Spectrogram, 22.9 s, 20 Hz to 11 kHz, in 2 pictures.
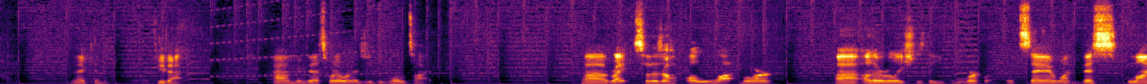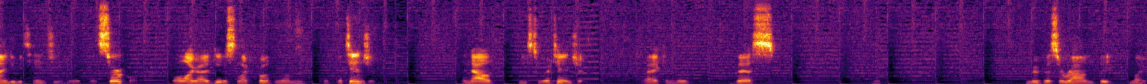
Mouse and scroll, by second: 0.8 click, 1.3 click, 1.4 click, 1.8 right click, 2.4 click, 4.9 middle click, 8.2 middle click, 10.2 click, 12.3 click, 14.6 click, 15.4 click, 17.2-18.3 drag, 19.0-19.6 drag, 19.9 click, 20.8-22.9 drag.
